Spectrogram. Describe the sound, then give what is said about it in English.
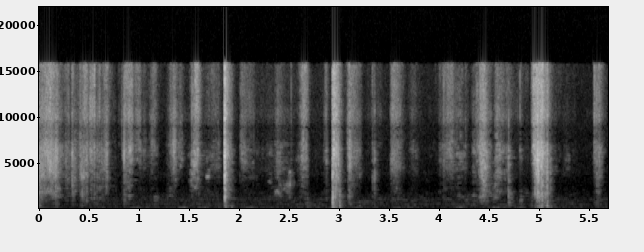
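Oracle cards are shuffled and one is pulled from the deck: a few crisp, sharp snaps and flicks stand out over a soft run of quieter rustling card-handling noises, with no one talking. “And then I'm gonna pull a fucking oracle card, just wrap this bitch up.”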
